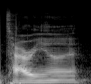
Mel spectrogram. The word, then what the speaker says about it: Tyrion: called tyrion um it's actually tyrion that's how you pronounce it that's how you it's how you pronounce it tyrion like tyrion you know i mean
